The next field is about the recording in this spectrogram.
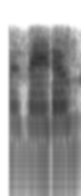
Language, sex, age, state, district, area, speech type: Malayalam, female, 18-30, Kerala, Kollam, rural, conversation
